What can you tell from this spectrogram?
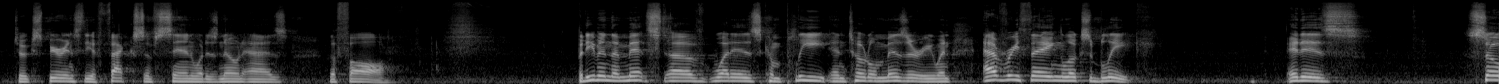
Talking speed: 125 wpm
